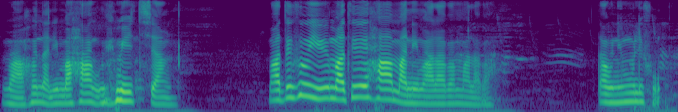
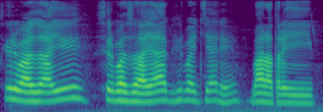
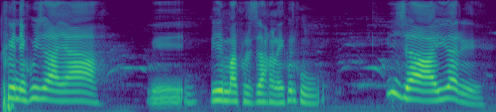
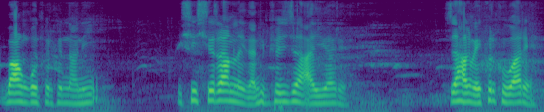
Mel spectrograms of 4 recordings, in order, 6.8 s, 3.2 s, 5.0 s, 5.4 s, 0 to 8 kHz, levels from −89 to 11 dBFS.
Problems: constant background noise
